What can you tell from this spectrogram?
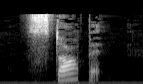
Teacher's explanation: now let's do statement five you should have said stop it that's a true tea with not much puff of air and a glottal stop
